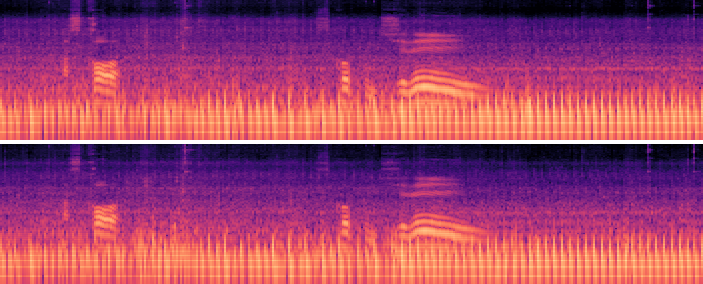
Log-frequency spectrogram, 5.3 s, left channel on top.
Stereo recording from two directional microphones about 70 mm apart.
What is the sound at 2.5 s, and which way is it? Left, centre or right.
Speech, centre.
